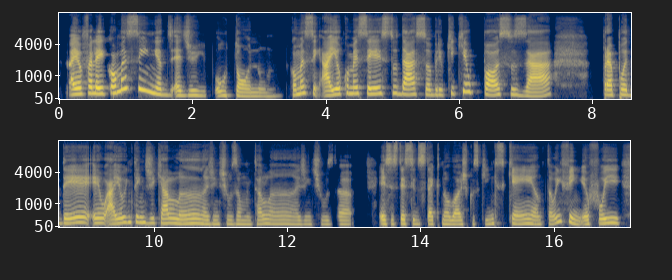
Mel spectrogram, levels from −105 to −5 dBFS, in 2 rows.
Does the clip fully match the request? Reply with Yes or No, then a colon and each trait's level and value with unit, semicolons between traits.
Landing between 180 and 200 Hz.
Yes: high, 190 Hz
